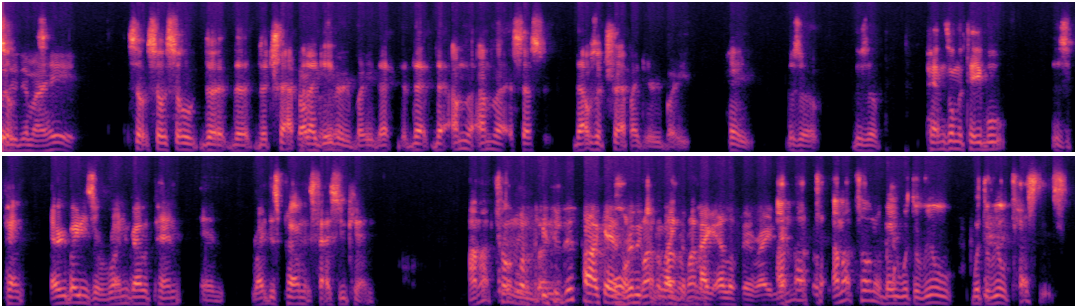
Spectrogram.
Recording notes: ZOOMCAST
